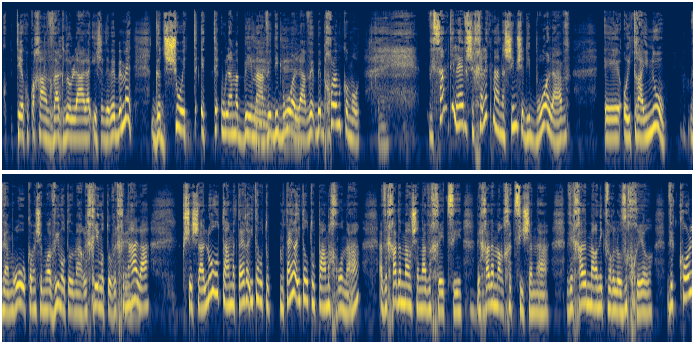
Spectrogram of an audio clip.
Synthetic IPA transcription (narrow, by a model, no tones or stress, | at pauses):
tijeko̞lkaχaːvaɡdo̞lalaʔiʃazevebeːmetɡadʃuetetʔolamabimavedibʁualavːebebeχo̞lameko̞mo̞t̚ | ve̞samtile̞vʃe̞χe̞le̞kmeaːnaʃimʃe̞dibʁualav | eo̞itʁajnu | veamʁukamaʃemoavimo̞to̞vemaːʁiχimo̞to̞veχenala | kʃe̞ʃaːluotamːatajʁaitaotomatajʁaitaoto̞paːmaχʁo̞na̰ʔazeχadamaʁʃanavaχe̞t͡siveːχadamaʁχat͡siʃanaveːχadamaʁanikvaʁlo̞zo̞χe̞ʁve̞kʰo̞l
